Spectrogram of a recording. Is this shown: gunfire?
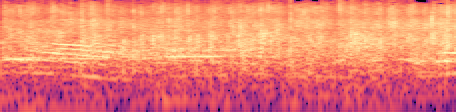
no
